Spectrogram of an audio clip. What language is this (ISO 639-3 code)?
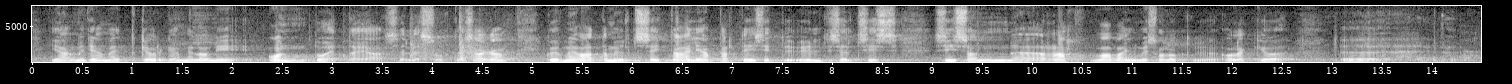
est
